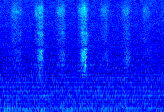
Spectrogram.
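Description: Faint, rhythmic swishing of hands rubbing kinesiology tape down onto bare skin, about three strokes a second.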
